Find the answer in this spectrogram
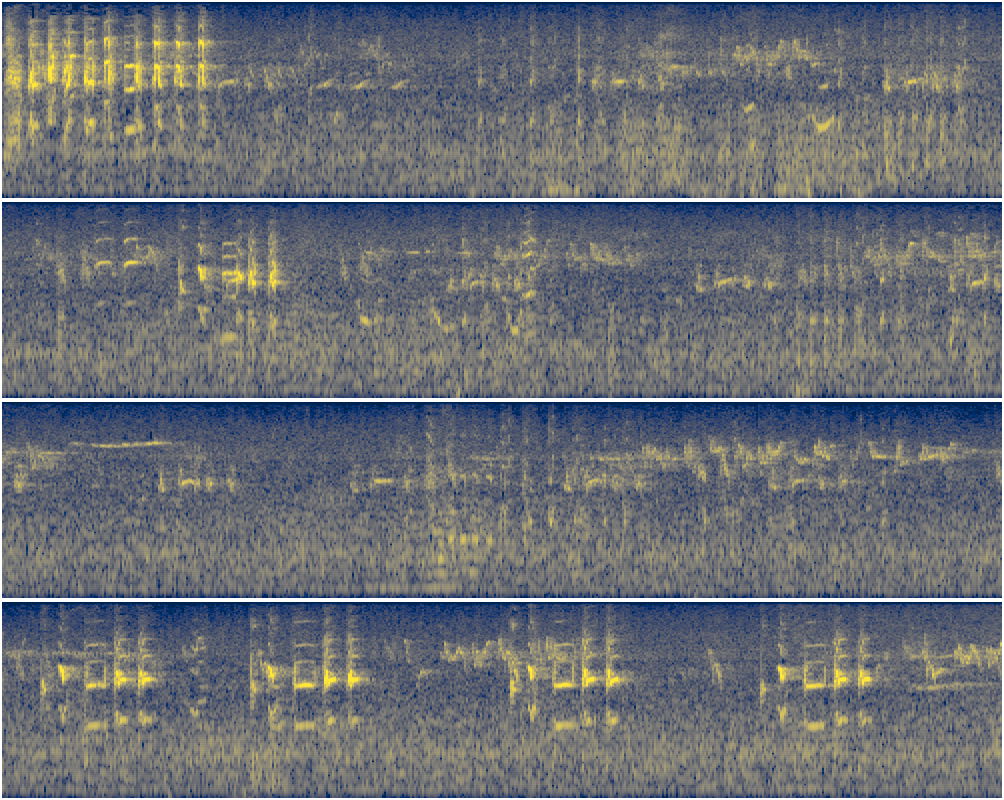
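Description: Wild birds calling with rapid, high chirps in short bursts: a loud burst right at the start, scattered calls through the middle, and a run of repeated chirping bursts in the last several seconds.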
